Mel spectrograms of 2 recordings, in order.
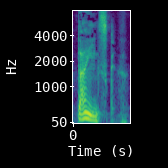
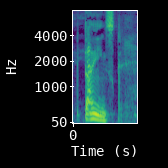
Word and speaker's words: Gdańsk: Danzig, spricht man das eigentlich? – Gdańsk. – Okay. – Gdańsk. Es ist nicht das Einfachste zum Aussprechen.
